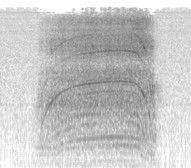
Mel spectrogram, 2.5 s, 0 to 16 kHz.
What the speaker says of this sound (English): I'll fasten it in place using some 1-inch drywall screws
